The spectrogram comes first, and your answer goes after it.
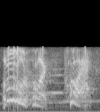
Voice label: gibberish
